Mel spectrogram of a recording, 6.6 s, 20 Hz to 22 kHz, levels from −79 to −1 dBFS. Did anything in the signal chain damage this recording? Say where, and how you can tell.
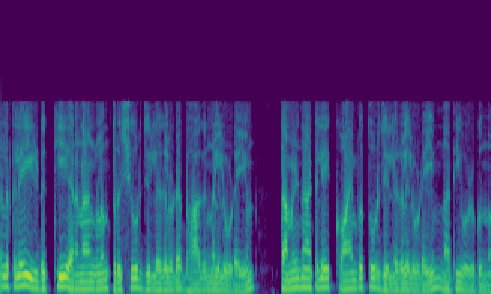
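Yes, at the codec stage: 4-bit ADPCM compression across the whole speech clip. There's gritty hiss riding on every loud stretch, harsh attacks where the step size can't adapt fast enough, and nothing above 5.3 kHz. The heavy damage fits a roughly 44 kbps stream.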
